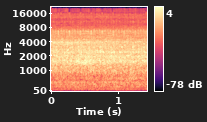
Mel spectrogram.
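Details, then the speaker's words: Car power steering pump at idle after an O-ring rebuild kit, internal debris cleaned out and fresh fluid; it previously droned: soft, even hiss with no hum or whine; normal pump operation after repair. "So nagpalit tayo diyan ng mga O-ring sa steering pump. Tapos nilinis natin yung loob para maalis yung mga dumi-dumi at yung mga gasgas na dibre. So yan medyo okay na siya."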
